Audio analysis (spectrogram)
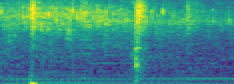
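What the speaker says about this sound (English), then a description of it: "When you put these cold fries into the oil, it's obviously gonna cool the oil down." Cold blanched fries hit hot oil, producing a short burst of bubbling sizzle with a couple of sharp pops, close and fairly loud, lasting just over a second.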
